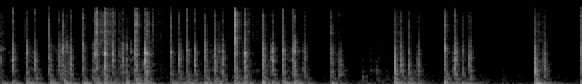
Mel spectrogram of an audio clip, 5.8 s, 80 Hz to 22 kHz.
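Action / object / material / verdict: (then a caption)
tap / plastic computer keyboard / plastic / none. Fingertips type on the plastic keycaps of an Amstrad CPC 464 home computer, whose large, hollow black plastic case holds the keyboard. The result is a fast run of short, bright plastic clicks, each with a dull low thump from the case, broken by a few brief pauses before the typing picks up again.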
